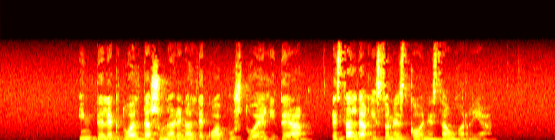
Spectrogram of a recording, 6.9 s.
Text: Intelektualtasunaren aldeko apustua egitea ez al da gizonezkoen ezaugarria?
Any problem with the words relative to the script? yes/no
no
